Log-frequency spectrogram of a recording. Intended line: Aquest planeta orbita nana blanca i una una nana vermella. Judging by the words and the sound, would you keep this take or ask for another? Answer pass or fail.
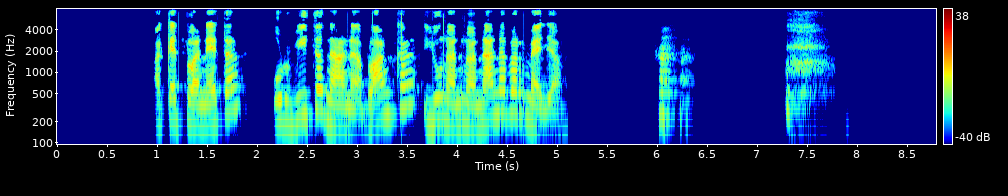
fail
